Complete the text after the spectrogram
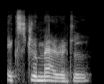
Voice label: "extramarital", Indian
